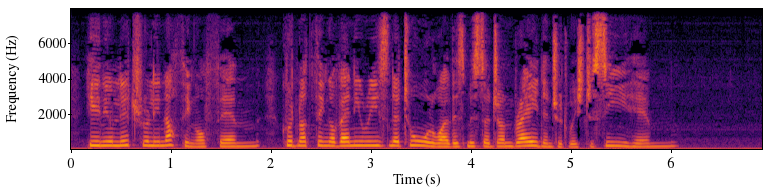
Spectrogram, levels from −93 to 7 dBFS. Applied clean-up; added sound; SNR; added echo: none; none; none; none.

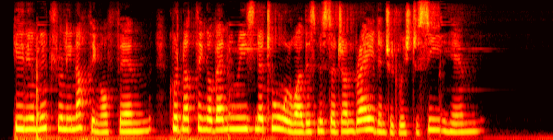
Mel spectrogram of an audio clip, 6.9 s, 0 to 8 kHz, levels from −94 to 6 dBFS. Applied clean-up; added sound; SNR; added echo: neural mask model DeepFilterNet 3.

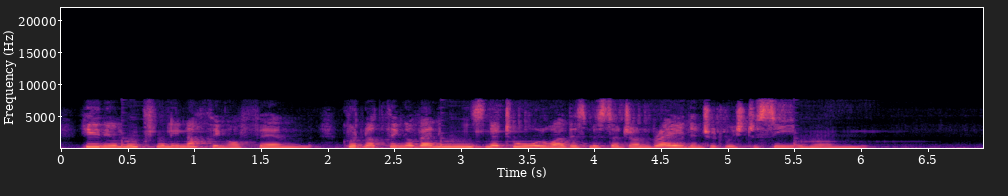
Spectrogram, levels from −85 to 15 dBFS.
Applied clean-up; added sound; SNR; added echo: neural separator model SepFormer DNS4.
